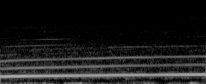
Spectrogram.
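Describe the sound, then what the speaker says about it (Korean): A military base siren holds one steady, sustained wail with clear overtones for the whole stretch, loud and unbroken, with no voices. "사이렌이 들리는 거예요."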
